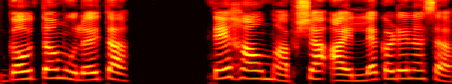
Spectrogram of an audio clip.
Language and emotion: Goan Konkani, neutral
